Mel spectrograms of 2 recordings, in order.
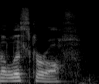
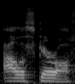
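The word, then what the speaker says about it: Aliskerov: and that's correct and alisker off it's alasker off he said alisker off but it's alasker off that's how John annik pronounces him so I'm assuming that's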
